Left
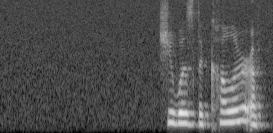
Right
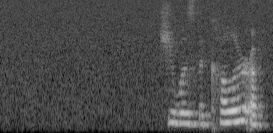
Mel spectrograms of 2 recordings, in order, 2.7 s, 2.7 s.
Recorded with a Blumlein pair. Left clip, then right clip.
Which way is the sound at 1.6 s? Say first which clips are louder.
Left 14 dB; 55° left.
